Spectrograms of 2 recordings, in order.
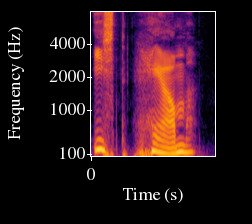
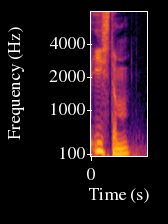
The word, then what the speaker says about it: East Ham: Yeah, and my folks rented a place in East Ham, which I found out is the way you pronounce it. I thought it was Eastham out on Cape Cod. It's East Ham, according to the locals there who corrected us.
